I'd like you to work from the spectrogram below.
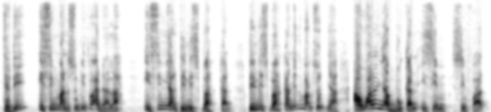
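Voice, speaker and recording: A man's voice: big pitch swings, moderate pace. Man teaching Arabic grammar. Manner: explains patiently, repeats key terms and stresses them; rises in pitch and volume when driving a point home. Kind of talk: evening lesson lecture.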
